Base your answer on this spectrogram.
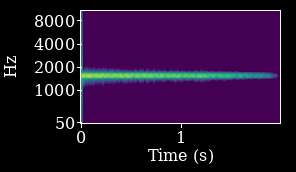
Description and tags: I analyzed a recording of a submarine ping and then synthesized a facsimile using my own JSyd software.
